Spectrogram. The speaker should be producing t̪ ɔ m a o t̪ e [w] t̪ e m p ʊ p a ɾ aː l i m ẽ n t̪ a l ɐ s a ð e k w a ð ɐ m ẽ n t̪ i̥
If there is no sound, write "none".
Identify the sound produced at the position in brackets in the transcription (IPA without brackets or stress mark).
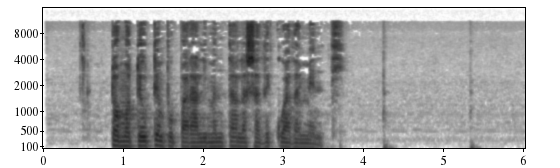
w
